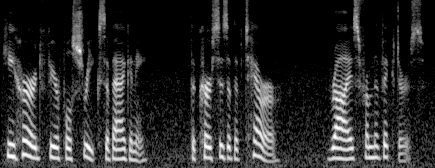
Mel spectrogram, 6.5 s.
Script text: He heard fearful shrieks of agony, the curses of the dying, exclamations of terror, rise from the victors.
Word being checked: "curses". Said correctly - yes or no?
yes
